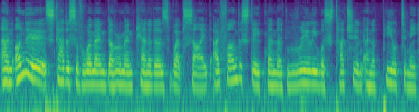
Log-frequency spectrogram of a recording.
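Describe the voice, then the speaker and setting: A woman's voice: deep voice, mellow. A woman hosting a panel talk show, introducing guests and reading a quoted statement. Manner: slow, deliberate, affirming interjections.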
